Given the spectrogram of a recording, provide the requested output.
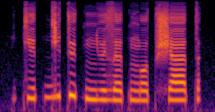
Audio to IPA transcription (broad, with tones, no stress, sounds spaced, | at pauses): c ɪ˨˦ t ɟ i˦ t ʏ˦ t ɲ ʏ˨ z ɐ˨ t ŋ ɔ˨ t ʃ a˦ t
